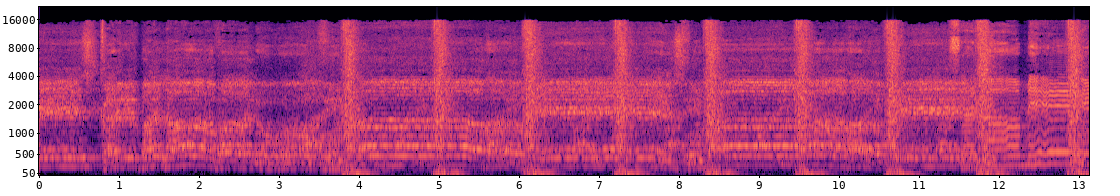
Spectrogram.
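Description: A noha, an Urdu mourning lament, chanted in long held lines. From about four seconds in a heavy thump lands roughly once a second under the chant, the steady beat of matam.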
